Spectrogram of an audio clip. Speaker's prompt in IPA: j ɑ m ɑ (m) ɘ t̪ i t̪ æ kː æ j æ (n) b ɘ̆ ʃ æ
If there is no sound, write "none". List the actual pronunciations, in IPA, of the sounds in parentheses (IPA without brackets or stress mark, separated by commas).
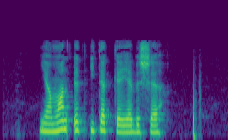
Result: n, none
